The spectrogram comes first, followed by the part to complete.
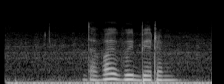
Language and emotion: Russian, neutral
